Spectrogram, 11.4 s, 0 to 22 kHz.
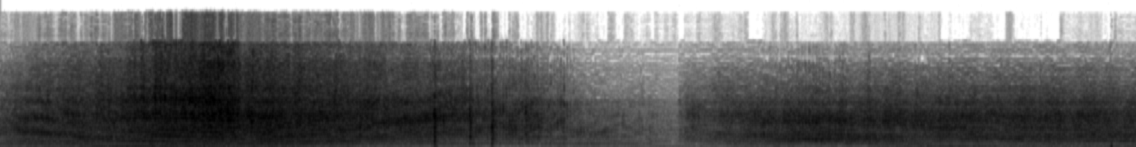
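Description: Mini trucks roar off at the start of a 12-lap dirt track race at Midvale Speedway, engines revving loudly together with a sustained rising and falling drone as the pack passes.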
